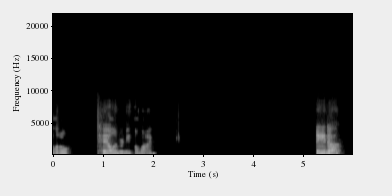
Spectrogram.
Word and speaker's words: eta: tail underneath the line Ada is a long a sound capital letter is an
